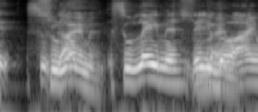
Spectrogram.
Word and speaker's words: Suleiman: streets we got Su how you say it Suman there you go I a want to [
